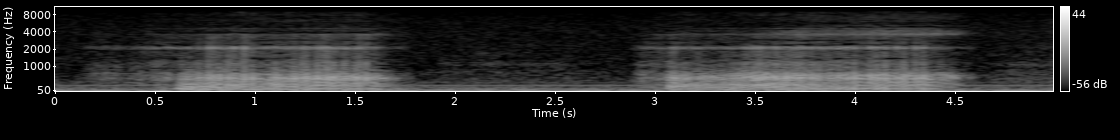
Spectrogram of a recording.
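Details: Snoring during sleep, recorded 2025/01/22: two loud, fluttering snores about 2.5 seconds apart, with a faint steady hum in the room.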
